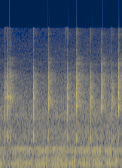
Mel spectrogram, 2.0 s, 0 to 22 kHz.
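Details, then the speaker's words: Volvo VN/VNL semi truck instrument cluster warning buzzer speaker, removed and bench-tested with a 9-volt battery after re-gluing a dried-out connection: sharp, irregular crisp clicks about every quarter second, no rattle or buzz; speaker and connection confirmed good. "so now we know this is 100% good speaker good connection because I just checked it with my 9-volt batteries"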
